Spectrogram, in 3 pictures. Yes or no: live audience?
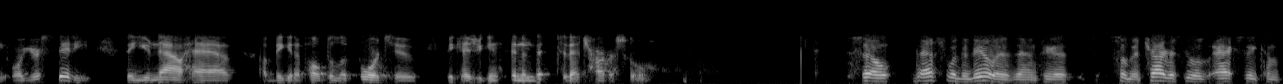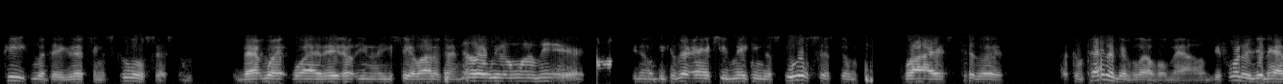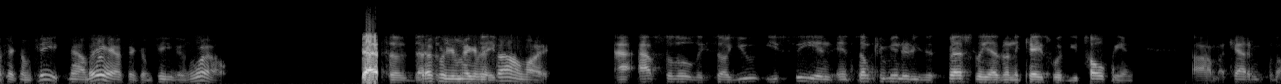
no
